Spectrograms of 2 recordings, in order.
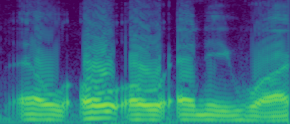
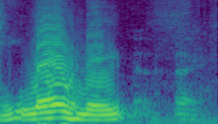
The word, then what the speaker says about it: Looney: fellow by the name of Loney his name is spelled l-o-o-n-e-y which would be Looney but it's pronounced lonely he wrote the first book claiming that it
